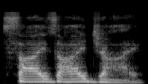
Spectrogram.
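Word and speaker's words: syzygy: Size JI is three syllables. S Y Z Y G Y.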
